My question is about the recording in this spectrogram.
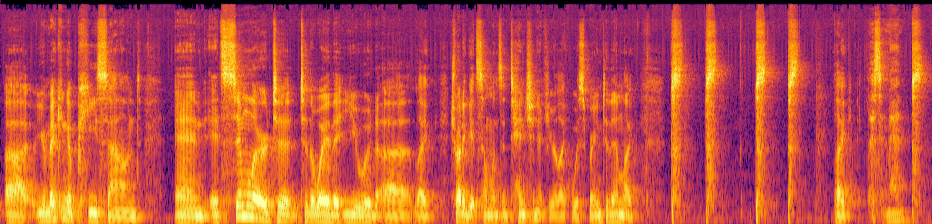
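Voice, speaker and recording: A young man hosting a casual video tutorial, laid-back and chatty with lots of fillers and restarts. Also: fairly low pitch. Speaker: beatbox tutorial host.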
